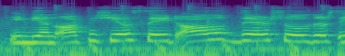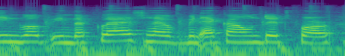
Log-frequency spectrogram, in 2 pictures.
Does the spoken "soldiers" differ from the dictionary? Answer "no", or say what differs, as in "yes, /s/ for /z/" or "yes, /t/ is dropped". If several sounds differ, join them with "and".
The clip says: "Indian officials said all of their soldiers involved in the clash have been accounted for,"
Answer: yes, /ʃ/ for /s/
